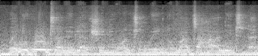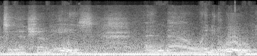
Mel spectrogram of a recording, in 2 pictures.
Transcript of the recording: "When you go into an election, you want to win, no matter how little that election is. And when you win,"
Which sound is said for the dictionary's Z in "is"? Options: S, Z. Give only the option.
Z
